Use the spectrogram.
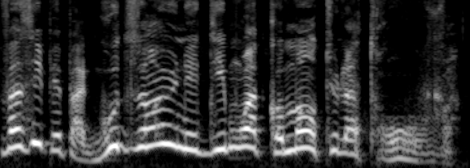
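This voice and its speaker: A performer voicing a proud old grandfather pig who gardens, with a gravelly, husky voice, in a dubbed cartoon. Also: medium pitch, wildly swooping pitch, a little slow, no room sound, full character voice. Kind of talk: cartoon dubbing.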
